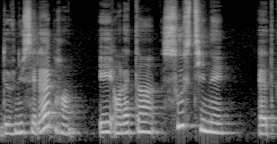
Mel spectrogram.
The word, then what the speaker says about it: sustine: célèbre, est en latin sustine et abstine. Ça s'écrit S-U-S-T-I-N-E, sustine, S-U-S-T-I-N-E, et abstine, comme abstinence, A-B-S-T-I-N-E.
